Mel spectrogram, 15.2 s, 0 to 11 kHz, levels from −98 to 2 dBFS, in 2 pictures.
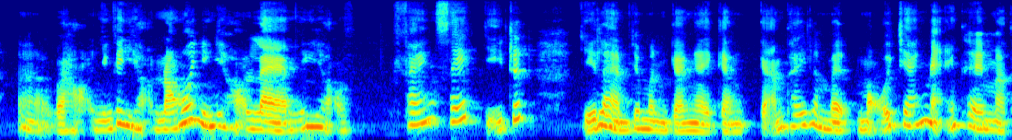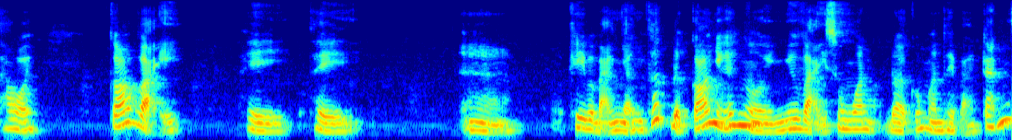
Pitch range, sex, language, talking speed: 160-245 Hz, female, Vietnamese, 250 wpm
